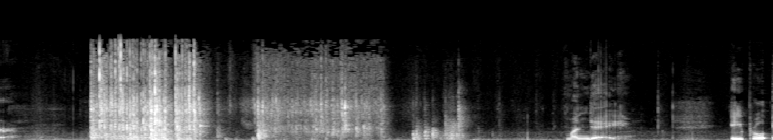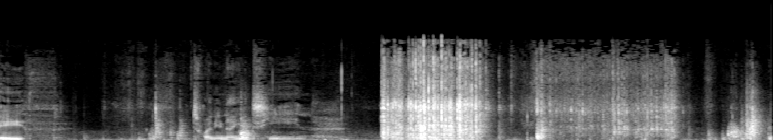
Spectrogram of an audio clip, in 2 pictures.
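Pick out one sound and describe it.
Playing cards riffle and whir as they are shuffled.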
